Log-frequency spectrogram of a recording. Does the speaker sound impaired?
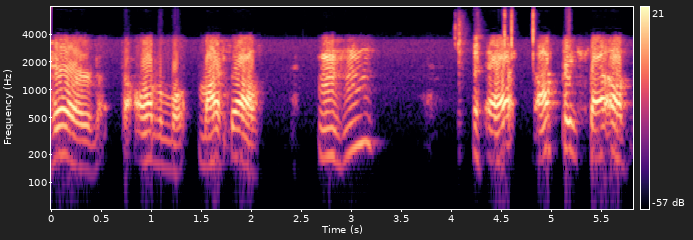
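Yes: cerebellar ataxia; gets around with walker.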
